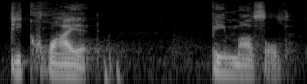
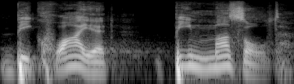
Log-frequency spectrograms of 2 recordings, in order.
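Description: First: Soft and lower, calmly in control; calm, hushed rebuke to the storm; quiet command. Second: Louder and sharp, like scolding a dog; firm rebuke to a yappy pet; stern command. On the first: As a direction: say it under your breath with total authority. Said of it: "Yet that's how he spoke". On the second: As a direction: bark it as an order. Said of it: "another way to interpret what he said". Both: Shown as a demonstration.

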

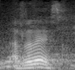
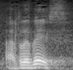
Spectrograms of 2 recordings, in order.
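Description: First: "Al revés" said through a laugh. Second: Said in the usual way. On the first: Real, not acted. The teacher repeats the twist to the class, laughing.

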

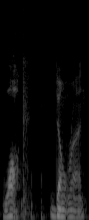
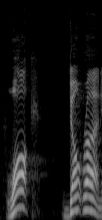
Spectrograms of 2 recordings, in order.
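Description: First: Soft, low, unhurried advice; hushed, low-pitched reminder; gentle reminder. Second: Loud, higher lifeguard command; raised-voice pool warning; lifeguard yell. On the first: Shown as a demonstration. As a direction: say it quietly and lower, letting it settle. Same line repeated softly as advice. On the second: Acted. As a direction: call it out like a lifeguard at swimmers. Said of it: "ever been yelled at by a lifeguard".

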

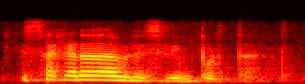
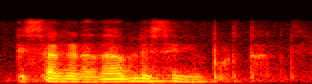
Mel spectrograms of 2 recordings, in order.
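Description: First: "Es agradable ser importante" repeated higher, stressing "agradable"; emphatic repeat. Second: Said in the usual way. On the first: Shown as a demonstration. Preacher repeating the saying higher to stress "agradable". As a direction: lift "agradable" and drive the saying home.

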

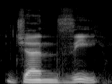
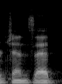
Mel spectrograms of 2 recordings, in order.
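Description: First: Z said as "zee"; American Z. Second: Z said as "zed"; Canadian Z. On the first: Host naming the generation the American way, Z as "zee". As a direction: say the Z in Gen Z to rhyme with "see". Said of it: "the letter Z here is Zed". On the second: Host offering the Canadian alternative, Z as "zed". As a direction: say the Z in Gen Z to rhyme with "bed". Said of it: "official way of pronouncing". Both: Shown as a demonstration.

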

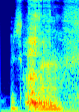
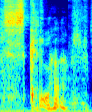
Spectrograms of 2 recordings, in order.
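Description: First: Said in the usual way. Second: "Just good laugh" breathed out through laughter. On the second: Real, not acted.

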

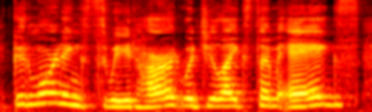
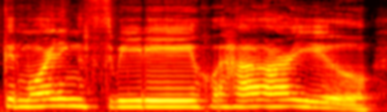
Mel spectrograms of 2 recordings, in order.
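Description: First: Much higher, sugary sweet voice; mock saccharine morning greeting; Instagram-perfect wife. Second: High, sweet morning greeting; lightly voiced sugary wife. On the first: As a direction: gush like a picture-perfect wife. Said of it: "Instagram is like". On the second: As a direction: coo it like a loving wife. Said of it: "she's like".

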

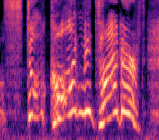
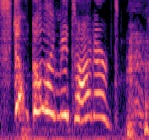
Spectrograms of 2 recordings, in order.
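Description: First: High, loud, slow Scottish shout; imitating a Scottish friend. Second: High, loud, slow Scottish protest; Scottish shout. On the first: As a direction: snap back like she's sick of the joke. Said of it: "she would always just go". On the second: Retold or imitated. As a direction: blurt it out Scottish-style at the start of a take. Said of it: "start every take with".

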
